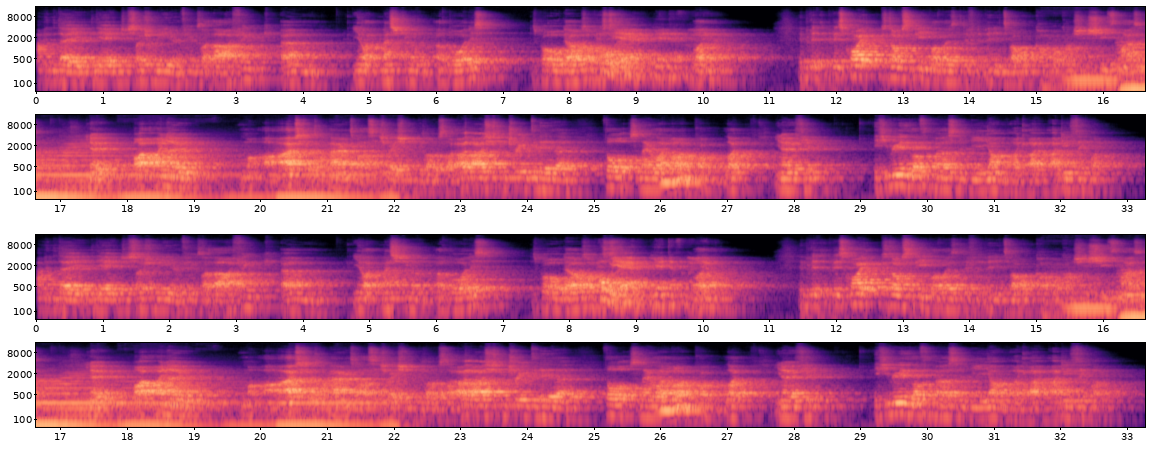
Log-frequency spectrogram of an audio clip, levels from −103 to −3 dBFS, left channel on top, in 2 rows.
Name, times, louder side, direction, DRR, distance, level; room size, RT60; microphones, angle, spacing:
voice 1, 0.1-3.2 3.7-4.2 4.7-6.7 7.4-8.8 9.8-10.1 11.2-16.7 17.1-17.6 18.1-18.9 19.7-24.6 25.2-27.1 27.5-28.3 29.2-32.5, left 1 dB, 15° left, -6 dB, 0.4 m, -26 dB
voice 2, 8.4-10.2 25.9-26.4, right 3 dB, 80° right, -1 dB, 0.4 m, -26 dB
sound 1, 15.0-22.1, right 1 dB, 60° left, 0.8 m, -28 dB
2.3 x 2.3 x 2.8 m, 2.3 s
head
